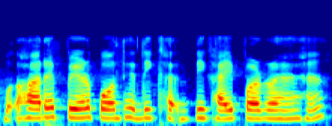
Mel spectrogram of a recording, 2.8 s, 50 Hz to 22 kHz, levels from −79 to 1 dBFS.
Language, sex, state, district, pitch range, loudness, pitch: Hindi, female, Jharkhand, Garhwa, 235-260 Hz, -15 LUFS, 250 Hz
